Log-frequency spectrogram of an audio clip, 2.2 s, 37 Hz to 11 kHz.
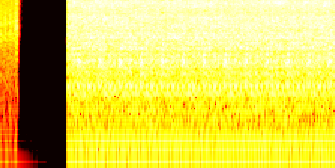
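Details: Before repair of a 2001 Isuzu Panther diesel with blow-by (ngobos), heavy smoke and a rough piston noise; compression read 23 bar, still above the limit. Rough idle with a regular hollow knock each cycle over a heavy chug. Piston slap with blow-by; later fixed with new pistons and rings.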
